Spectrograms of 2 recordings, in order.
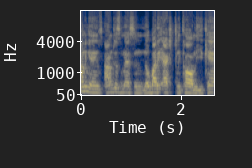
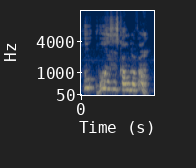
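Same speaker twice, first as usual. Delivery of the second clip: puzzled caller; 8 semitones higher, 5 dB quieter than usual. Retold or imitated. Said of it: "I was like".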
